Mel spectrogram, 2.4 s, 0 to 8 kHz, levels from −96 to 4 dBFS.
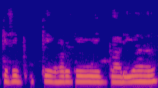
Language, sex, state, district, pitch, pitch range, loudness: Hindi, male, Bihar, Gopalganj, 150 Hz, 145-150 Hz, -39 LUFS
